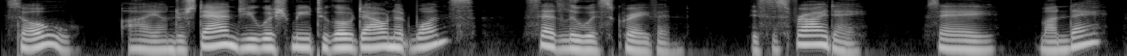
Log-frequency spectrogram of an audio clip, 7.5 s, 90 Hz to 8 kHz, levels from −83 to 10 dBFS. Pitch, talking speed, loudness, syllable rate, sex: 175 Hz, 145 wpm, -18 LUFS, 4.1 syllables/s, female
